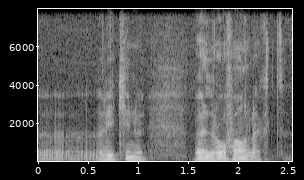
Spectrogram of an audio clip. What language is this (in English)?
Icelandic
